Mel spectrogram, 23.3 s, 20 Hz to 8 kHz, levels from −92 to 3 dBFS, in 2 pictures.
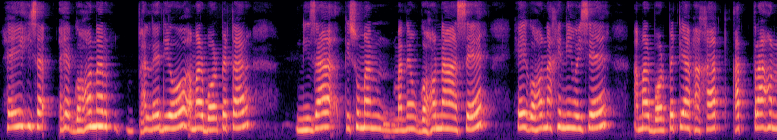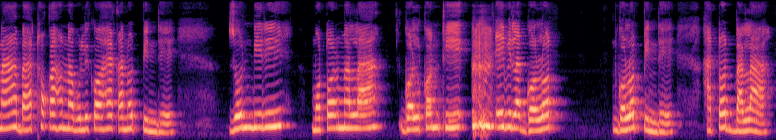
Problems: none marked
